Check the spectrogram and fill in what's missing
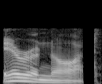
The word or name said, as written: aeronaut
